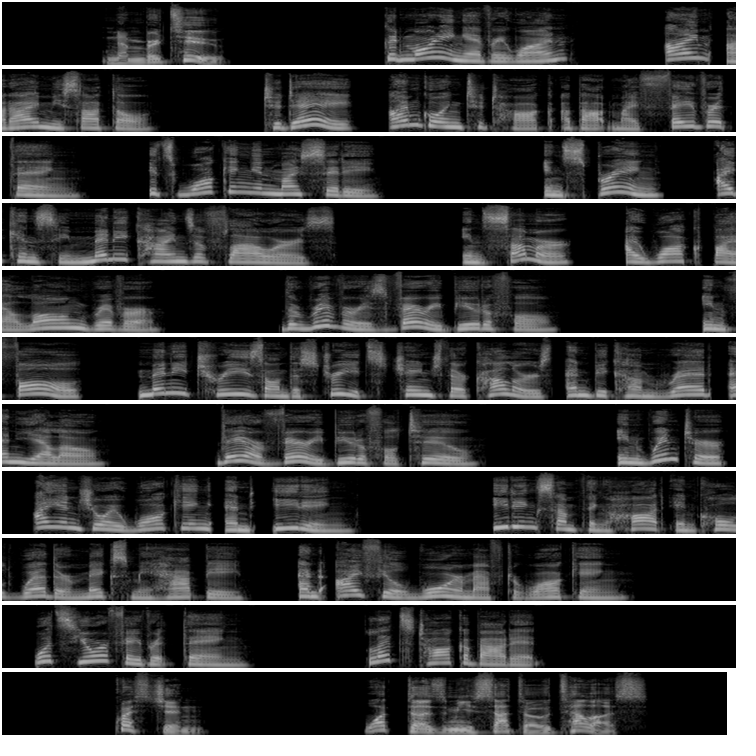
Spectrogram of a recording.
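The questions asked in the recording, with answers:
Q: What does Misato tell us?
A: She enjoys walking in her city in every season.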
